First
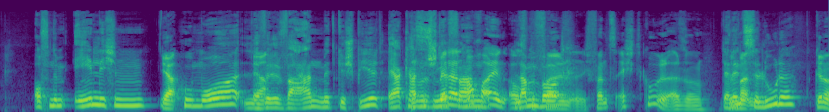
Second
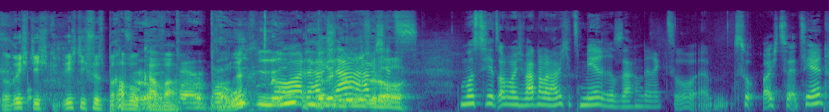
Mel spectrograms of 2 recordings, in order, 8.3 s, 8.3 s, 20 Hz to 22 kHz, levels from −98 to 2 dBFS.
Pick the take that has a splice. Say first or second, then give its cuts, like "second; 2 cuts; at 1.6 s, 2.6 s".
second; 1 cut; at 3.3 s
